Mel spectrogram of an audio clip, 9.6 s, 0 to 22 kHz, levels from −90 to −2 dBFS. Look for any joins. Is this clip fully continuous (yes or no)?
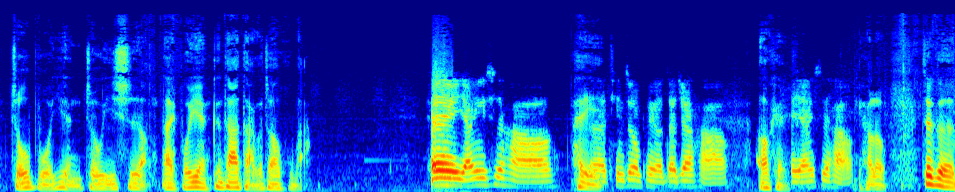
no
